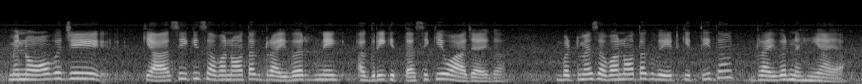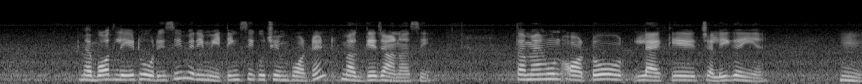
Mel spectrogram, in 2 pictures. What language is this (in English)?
Punjabi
